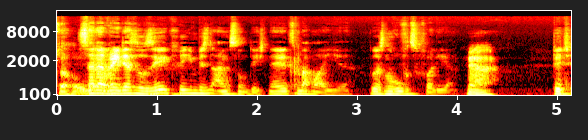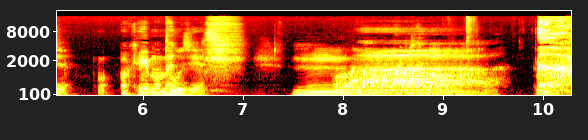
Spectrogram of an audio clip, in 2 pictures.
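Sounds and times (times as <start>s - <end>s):
speech: 0.0s - 10.2s
person gargling a drink: 7.5s - 10.2s.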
